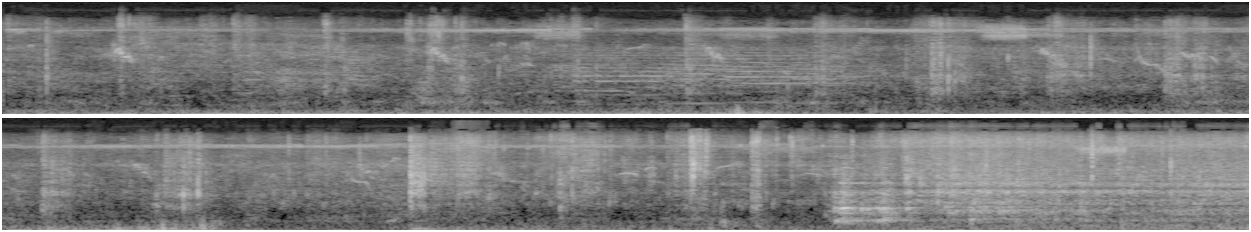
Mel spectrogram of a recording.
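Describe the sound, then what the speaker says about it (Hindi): Water from a hand pump in a poor village home is drawn, collected and poured out. Faint, uneven splashing and gushing runs with quiet knocks and rustles, and no talk is heard. "पानी जो है ये कुछ भर के डालना पड़ रहा है नलके से।"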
